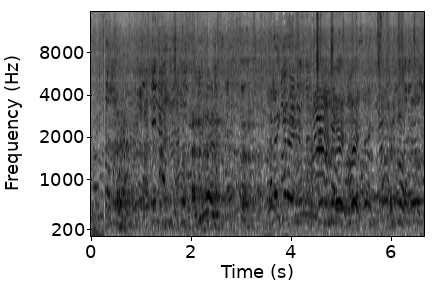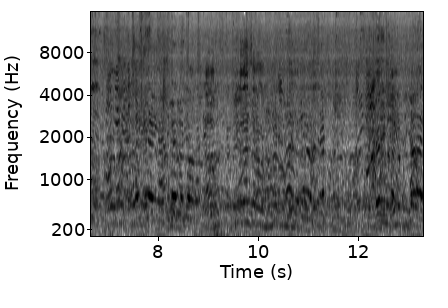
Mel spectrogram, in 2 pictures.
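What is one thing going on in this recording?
A large crowd of men and women chatters and shouts outdoors.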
